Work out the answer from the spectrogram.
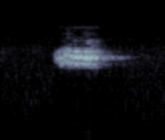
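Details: One drawn-out, grating croak from a red-breasted toucan, strong in the middle and tapering to a thin tail, with clean silence before and after.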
